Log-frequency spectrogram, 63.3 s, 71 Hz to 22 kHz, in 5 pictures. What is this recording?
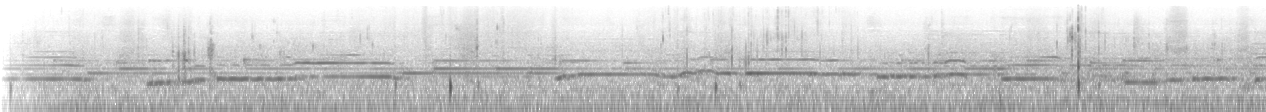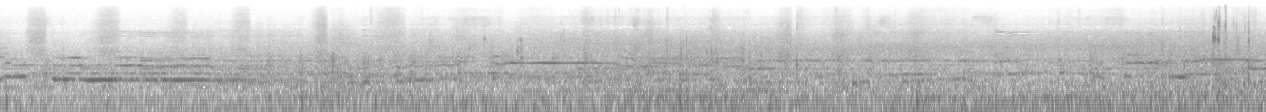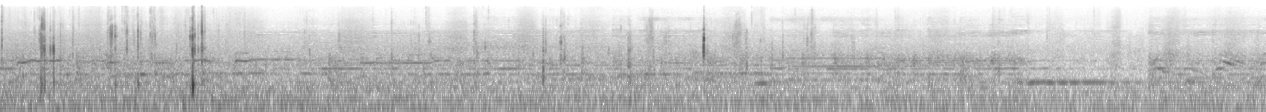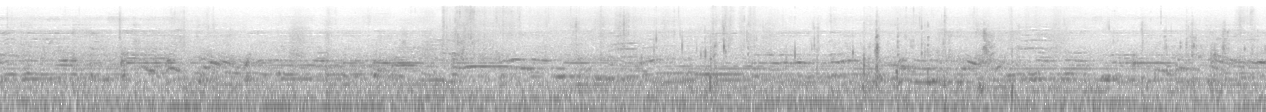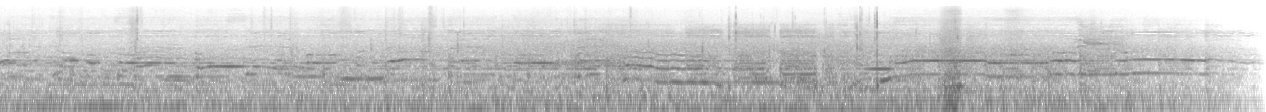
12092014 port2000 mostki ponny
Fieldrecording made during field pilot reseach (Moving modernization
project conducted in the Department of Ethnology and Cultural
Anthropology at Adam Mickiewicz University in Poznan by Agata Stanisz and Waldemar Kuligowski). Sound of ponny in the Port 2000 zoo along the national road no. 92. Port 2000 in Mostki is the biggest parking site in Poland. Recordist: Agata Stanisz
animal, poland, mostki, ponny, fieldrecording, port200, zoo, road, lubusz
